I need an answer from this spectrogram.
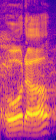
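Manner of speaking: loud sharp call to order; shouting order. Real, not acted. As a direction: bark it over the noise. Speaker calls chamber to order.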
